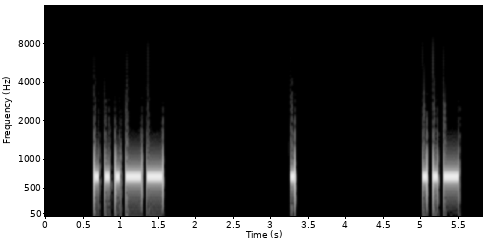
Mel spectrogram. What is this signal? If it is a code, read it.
Morse code, heard as a keyed tone, about 17 wpm, spaced as for 5 wpm, 700 Hz. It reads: 3EU
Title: USA Call Signs - 8x Character Spacing - 17wpm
